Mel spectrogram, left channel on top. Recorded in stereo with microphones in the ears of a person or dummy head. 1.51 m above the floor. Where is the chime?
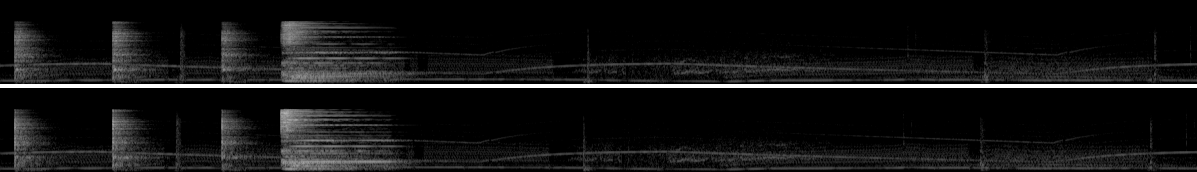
65° right (ahead or behind), 1.3 m.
